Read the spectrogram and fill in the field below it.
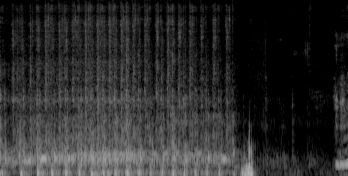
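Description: Sewing machine stitching binding onto a quilt: a close, rapid mechanical whirr of needle strokes that halts abruptly, then a thump, a pause, and the motor starting again.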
